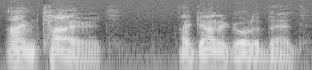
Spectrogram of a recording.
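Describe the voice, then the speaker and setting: Muffled old radio recording, rattled American husband. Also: male voice, low-pitched, animated, takes it slowly, loud music behind the voice. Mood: weary, sullen. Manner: blunt, agitated, colloquial. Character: haunted, defensive working-class machinist husband, rattled and weary. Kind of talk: old-time radio drama acting.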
